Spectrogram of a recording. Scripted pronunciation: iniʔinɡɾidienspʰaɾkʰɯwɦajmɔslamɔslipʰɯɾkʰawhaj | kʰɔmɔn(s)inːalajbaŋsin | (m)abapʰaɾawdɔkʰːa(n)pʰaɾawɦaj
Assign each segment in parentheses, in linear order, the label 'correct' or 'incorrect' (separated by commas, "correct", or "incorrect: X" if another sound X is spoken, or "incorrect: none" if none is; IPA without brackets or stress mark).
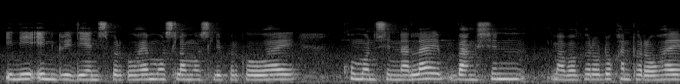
correct, correct, correct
